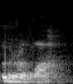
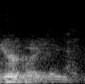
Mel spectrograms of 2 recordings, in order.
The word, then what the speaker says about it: Uruguay: They pronounce it Uruguay, but we call it Uruguay.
